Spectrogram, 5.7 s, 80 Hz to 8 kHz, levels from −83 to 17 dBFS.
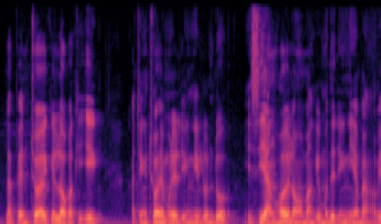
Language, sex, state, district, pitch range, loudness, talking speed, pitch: Karbi, male, Assam, Karbi Anglong, 100-120 Hz, -17 LUFS, 210 wpm, 110 Hz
